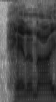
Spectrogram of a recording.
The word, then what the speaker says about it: Hanani: this is uh Han hanani hanani is how you would say that and you know what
